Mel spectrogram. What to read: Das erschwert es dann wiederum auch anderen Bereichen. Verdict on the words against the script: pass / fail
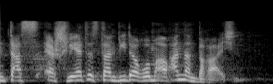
pass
